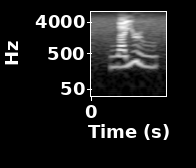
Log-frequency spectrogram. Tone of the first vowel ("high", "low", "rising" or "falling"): rising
